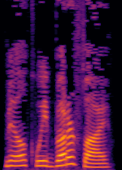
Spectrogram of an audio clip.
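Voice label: "milkweed butterfly", British English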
